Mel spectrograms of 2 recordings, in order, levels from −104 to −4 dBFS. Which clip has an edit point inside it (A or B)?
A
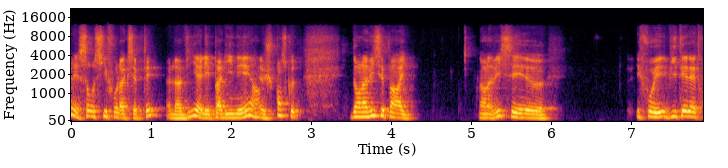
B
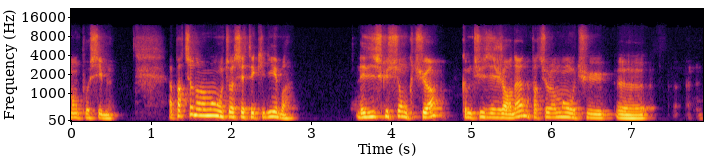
A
